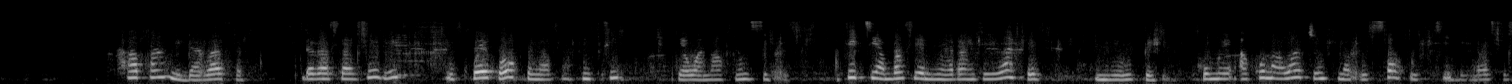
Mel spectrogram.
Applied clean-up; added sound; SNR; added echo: neural separator model SepFormer DNS4.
